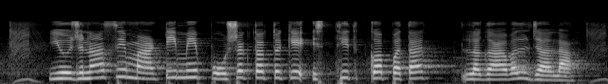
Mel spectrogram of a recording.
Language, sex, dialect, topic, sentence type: Bhojpuri, female, Western, agriculture, statement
